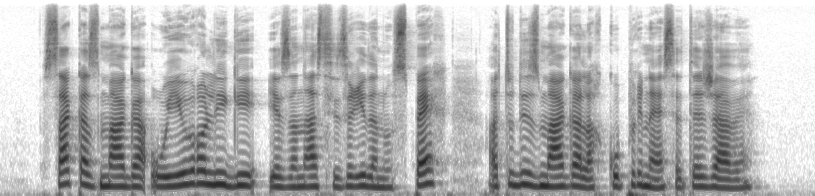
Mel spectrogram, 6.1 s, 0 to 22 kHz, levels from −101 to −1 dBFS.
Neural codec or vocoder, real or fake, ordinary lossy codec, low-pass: none; real; none; 19.8 kHz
